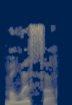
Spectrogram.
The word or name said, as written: malissa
